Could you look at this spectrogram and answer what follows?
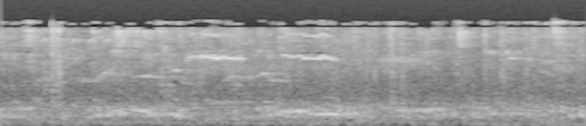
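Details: Black Afghan pigeons in Afghanistan give low, soft cooing notes in short phrases, with faint chirps higher up and a steady background hiss.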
